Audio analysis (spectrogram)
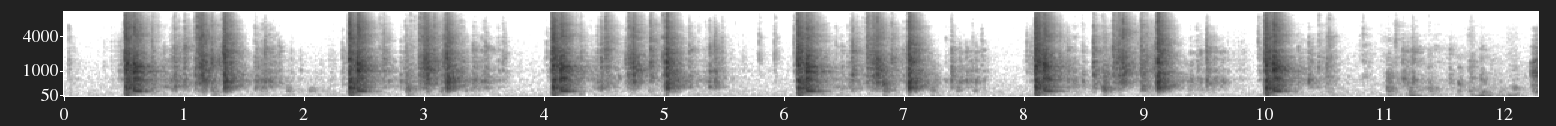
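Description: A Nerf Disruptor blaster fires foam darts in six evenly spaced rounds, each a sharp loud snap followed by clattering priming and reloading clicks, with quiet gaps between shots.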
